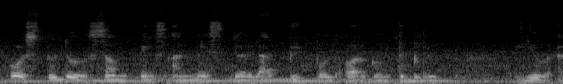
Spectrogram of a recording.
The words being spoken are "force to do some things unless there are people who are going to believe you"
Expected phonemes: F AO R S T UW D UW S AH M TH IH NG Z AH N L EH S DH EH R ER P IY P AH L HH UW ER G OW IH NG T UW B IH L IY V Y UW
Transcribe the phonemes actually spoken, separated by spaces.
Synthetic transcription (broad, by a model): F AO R S T UW D UW S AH M T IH NG S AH N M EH S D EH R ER P IY P AH L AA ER G OW IH NG T UW B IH L IY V Y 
